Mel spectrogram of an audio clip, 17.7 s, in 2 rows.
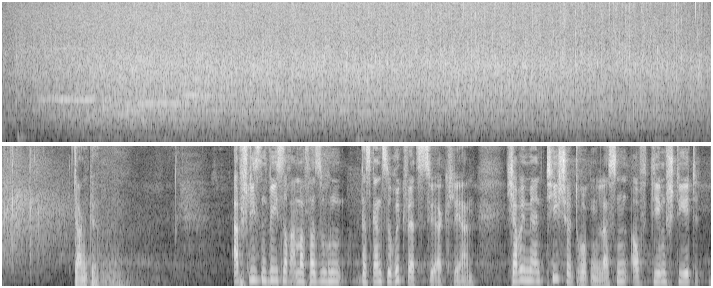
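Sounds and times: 
audience applause: 0.0s - 9.7s
speech: 9.8s - 10.2s, 11.8s - 17.7s.

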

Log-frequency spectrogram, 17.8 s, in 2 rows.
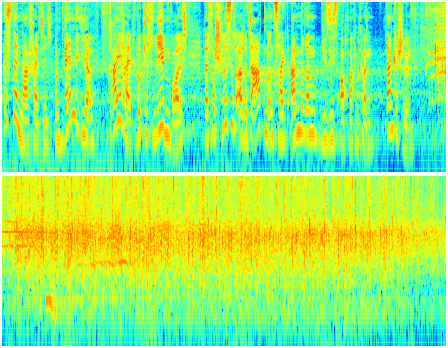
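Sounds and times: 
speech: 0.0s - 8.4s, 9.7s - 10.1s
warm audience applause: 8.5s - 17.7s.

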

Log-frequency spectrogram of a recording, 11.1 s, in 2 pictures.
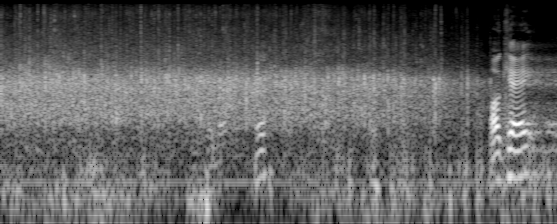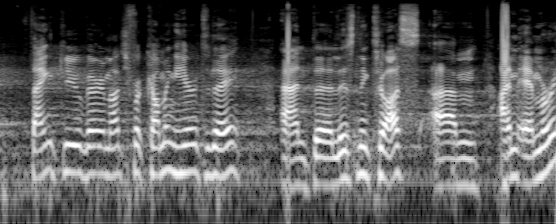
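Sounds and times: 
audience applause: 0.0s - 5.0s
speech: 2.6s - 2.8s, 4.9s - 11.1s.

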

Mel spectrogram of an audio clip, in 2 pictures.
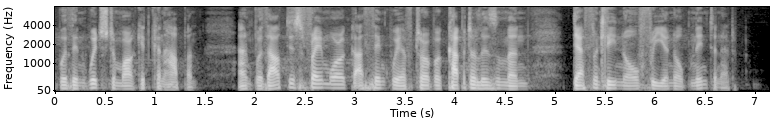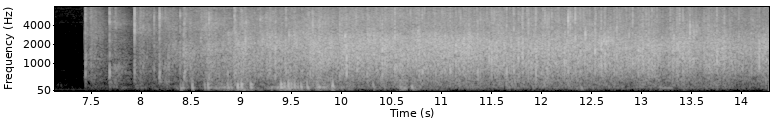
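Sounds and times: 
speech: 0.0s - 6.9s
audience applause: 7.5s - 14.2s.

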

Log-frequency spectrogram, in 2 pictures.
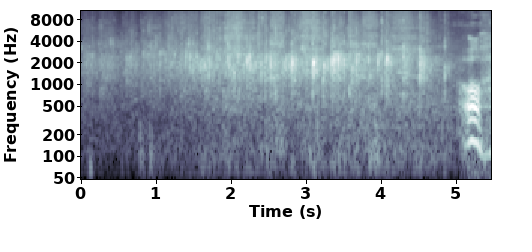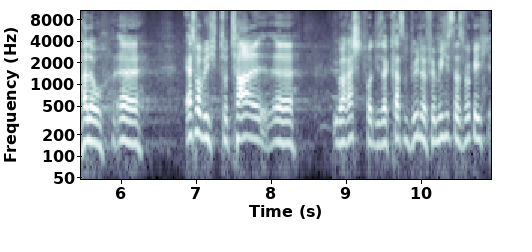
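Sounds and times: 
audience applause: 0.0s - 5.0s
speech: 5.1s - 10.9s.

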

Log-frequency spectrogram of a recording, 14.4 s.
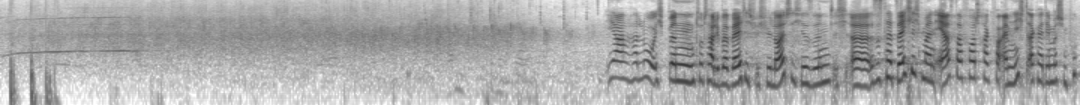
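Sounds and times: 
audience applause: 0.0s - 8.0s
speech: 8.1s - 14.3s.

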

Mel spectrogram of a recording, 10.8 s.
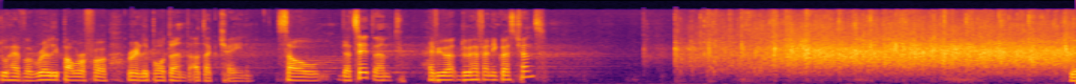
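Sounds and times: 
speech: 0.0s - 5.6s
audience applause: 6.4s - 10.7s.

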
